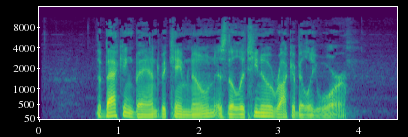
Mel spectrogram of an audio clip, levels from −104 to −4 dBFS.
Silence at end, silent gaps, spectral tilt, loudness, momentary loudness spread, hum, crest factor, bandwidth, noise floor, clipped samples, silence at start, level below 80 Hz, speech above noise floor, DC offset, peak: 0.65 s; none; -7.5 dB/octave; -20 LUFS; 8 LU; none; 18 dB; 10 kHz; -64 dBFS; under 0.1%; 0.75 s; -34 dBFS; 45 dB; under 0.1%; -2 dBFS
